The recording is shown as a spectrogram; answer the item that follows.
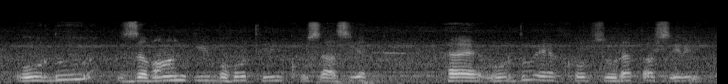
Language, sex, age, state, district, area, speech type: Urdu, male, 60+, Bihar, Gaya, urban, spontaneous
